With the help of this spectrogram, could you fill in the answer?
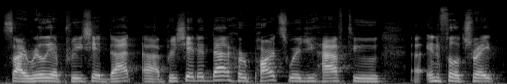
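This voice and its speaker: A man's voice: a little high, moderate pace. A man with a French accent, co-hosting a casual podcast and rambling through his thoughts with restarts. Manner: relaxed, rambling with restarts and laughter. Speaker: podcast co-host. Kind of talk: casual chat.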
